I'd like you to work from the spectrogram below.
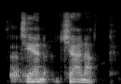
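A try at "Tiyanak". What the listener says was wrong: It's like cha instead of tia.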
